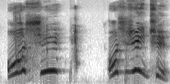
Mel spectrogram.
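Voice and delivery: high, loud startled exclamation; startled shout. Real, not acted. Reacts to creature.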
